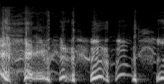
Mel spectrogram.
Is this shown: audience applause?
no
